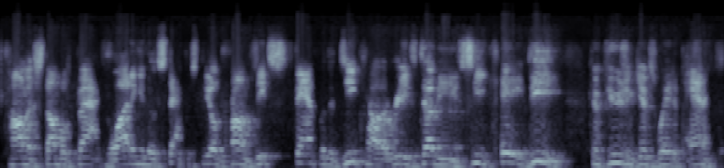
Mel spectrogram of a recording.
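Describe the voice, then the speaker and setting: A man's voice: a little high, normal speed, few pauses, fairly bright tone, dull audio. Dramatic male narrator in a roomy space. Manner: dramatic, emphatic storytelling. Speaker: film director reading stage directions. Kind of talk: scripted narration read aloud. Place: indoors, on a video call. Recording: roomy video call sound.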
